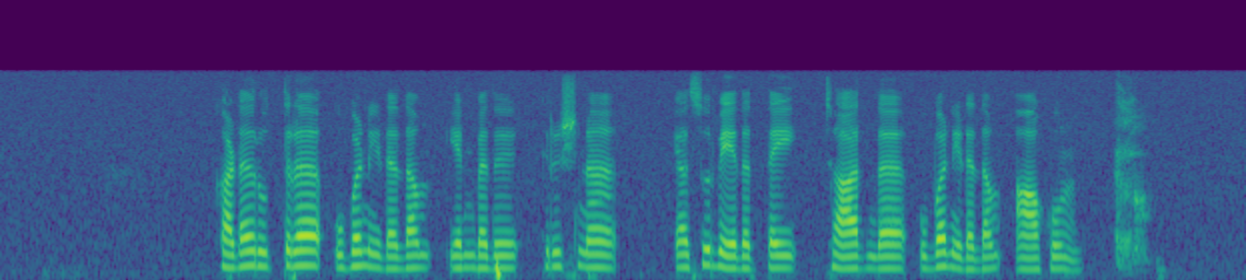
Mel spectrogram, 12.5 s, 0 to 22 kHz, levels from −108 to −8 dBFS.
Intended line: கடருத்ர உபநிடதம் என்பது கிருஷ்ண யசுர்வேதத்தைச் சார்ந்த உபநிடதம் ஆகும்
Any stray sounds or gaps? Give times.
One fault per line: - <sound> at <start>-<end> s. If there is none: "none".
- cough at 11.1-11.6 s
